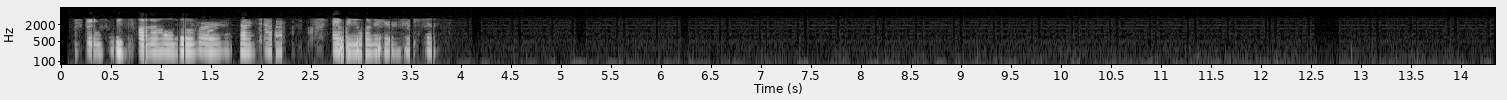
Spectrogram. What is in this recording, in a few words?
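Mesa Police Department, scanner audio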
